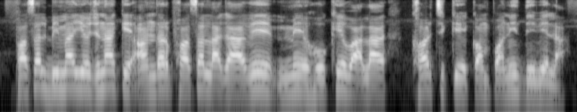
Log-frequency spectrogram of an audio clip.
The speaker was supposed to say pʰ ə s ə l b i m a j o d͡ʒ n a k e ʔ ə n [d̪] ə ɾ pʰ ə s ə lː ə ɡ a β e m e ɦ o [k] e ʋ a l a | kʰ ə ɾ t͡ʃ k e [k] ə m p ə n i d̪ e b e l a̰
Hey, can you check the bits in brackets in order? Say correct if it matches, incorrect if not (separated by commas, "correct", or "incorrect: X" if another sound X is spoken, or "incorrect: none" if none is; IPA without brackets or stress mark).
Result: correct, incorrect: kʰ, correct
